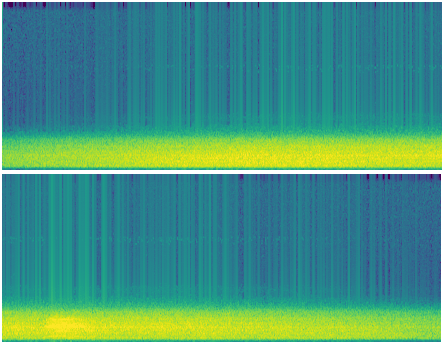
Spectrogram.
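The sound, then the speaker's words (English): A single brief bighorn sheep bleat, nasal and wavering, rises once midway through a steady wash of hissy, radio-like static that fills the whole recording. “In our earlier conversation, I played what is probably a bleat of a bighorn sheep.”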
